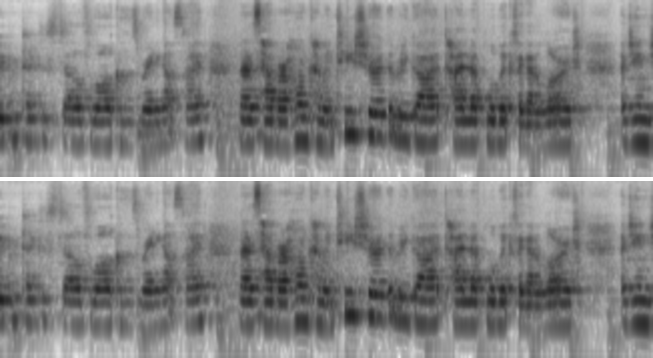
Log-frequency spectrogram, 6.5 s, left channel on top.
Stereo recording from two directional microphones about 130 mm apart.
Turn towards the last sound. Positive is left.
turn(degrees=0)  # may be behind; listen again after turning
